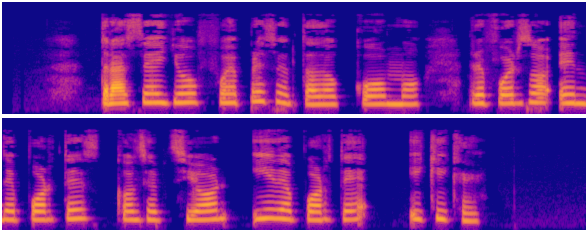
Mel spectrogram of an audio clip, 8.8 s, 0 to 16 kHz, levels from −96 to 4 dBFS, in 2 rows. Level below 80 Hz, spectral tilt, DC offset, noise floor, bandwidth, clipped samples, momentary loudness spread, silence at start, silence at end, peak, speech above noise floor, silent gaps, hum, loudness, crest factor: -74 dBFS; -4 dB/octave; under 0.1%; -76 dBFS; 11.5 kHz; under 0.1%; 7 LU; 0.75 s; 0.8 s; -2 dBFS; 53 dB; none; none; -23 LUFS; 20 dB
